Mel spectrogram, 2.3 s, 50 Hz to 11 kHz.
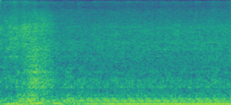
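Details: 1993 Chevy K1500 V8 with new dual exhaust, 24-inch Cherry Bomb glasspack mufflers and small catalytic converters, no gaskets between the mufflers yet: a deep, full burble with a quick rev, a clean exhaust note.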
